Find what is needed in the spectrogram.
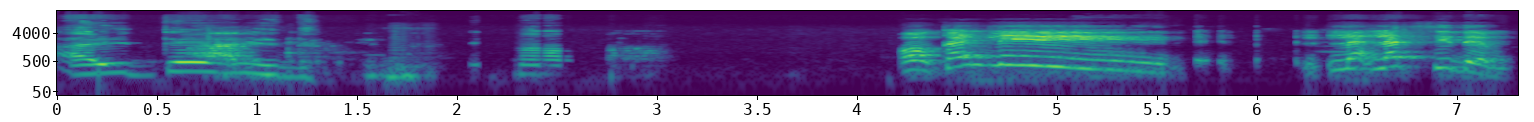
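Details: Dysarthria in an adult man living with cerebral palsy.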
